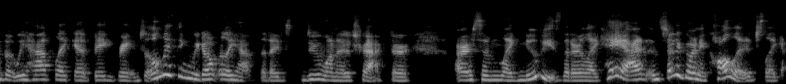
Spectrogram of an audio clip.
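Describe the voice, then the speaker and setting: A woman's voice: mid-range voice, bright, forceful tone. A woman hosting an online interview, chatting in an upbeat, enthusiastic and casual way. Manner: upbeat, enthusiastic, quick to laugh. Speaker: host. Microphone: video call.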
